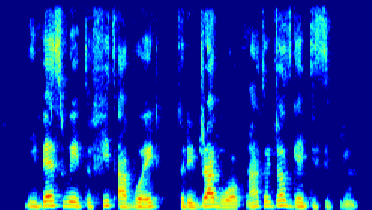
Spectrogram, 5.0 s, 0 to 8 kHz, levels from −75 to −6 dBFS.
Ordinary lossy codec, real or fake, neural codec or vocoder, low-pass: none; real; none; none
